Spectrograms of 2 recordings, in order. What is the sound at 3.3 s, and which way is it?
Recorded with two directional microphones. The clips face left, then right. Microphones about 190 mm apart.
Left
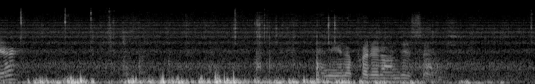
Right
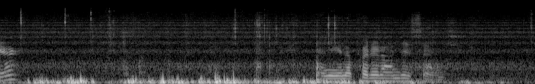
Speech, 25° right (ahead or behind).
